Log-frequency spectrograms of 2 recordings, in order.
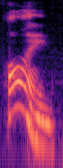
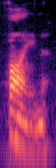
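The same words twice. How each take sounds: First: The word is said with a higher pitch. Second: The word is said with a low, flat pitch. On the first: The speaker really is fine. The speaker calls it right. "my pitch was a little bit higher" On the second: The speaker is not really fine. The speaker calls it wrong. "The way I said that word does not lead the listener to believe that I really am fine"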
